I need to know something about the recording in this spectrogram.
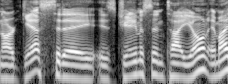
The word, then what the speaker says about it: Taillon: pretty cool I appreciate we actually went phonetically were like tight oh yeah that's like a tie-in you own it old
